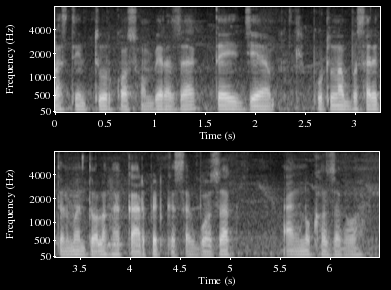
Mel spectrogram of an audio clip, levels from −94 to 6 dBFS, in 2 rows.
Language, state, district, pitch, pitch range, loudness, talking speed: Kokborok, Tripura, Dhalai, 100 Hz, 95-105 Hz, -21 LUFS, 175 wpm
